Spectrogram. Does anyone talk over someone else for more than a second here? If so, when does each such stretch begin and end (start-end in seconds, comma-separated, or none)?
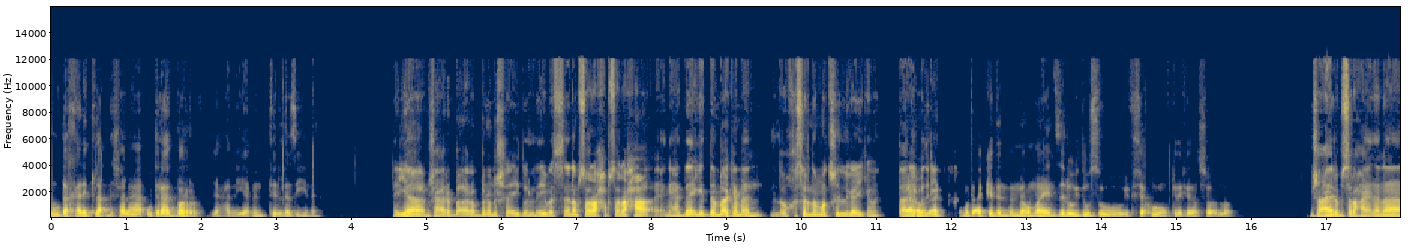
none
